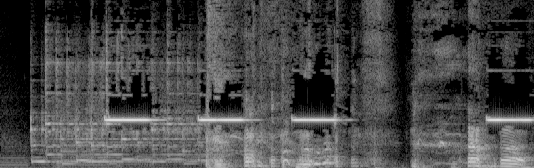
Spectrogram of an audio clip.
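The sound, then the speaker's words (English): Smoke detector going off with no smoke present: four loud, shrill, sustained beeps amid music and other clattering noise. “That's just the fire alarm I get. Wait, there's not even any smoke.”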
